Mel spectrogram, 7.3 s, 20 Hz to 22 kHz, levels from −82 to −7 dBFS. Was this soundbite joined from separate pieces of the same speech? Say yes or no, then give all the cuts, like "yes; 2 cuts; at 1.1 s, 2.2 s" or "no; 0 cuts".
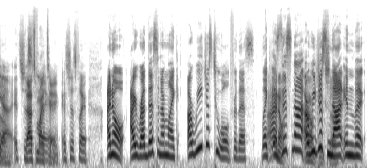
no; 0 cuts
